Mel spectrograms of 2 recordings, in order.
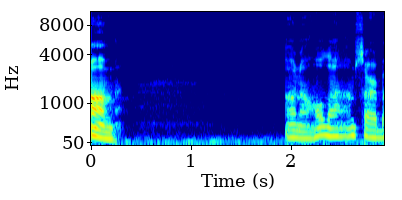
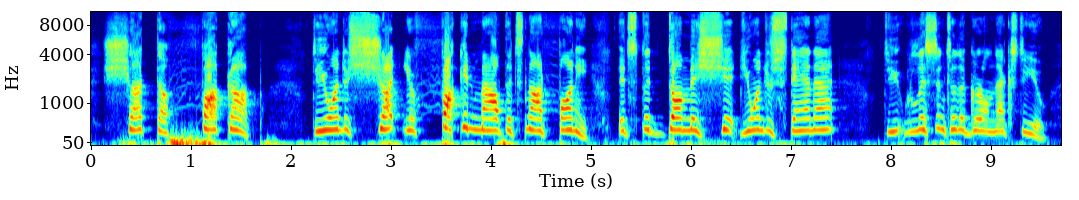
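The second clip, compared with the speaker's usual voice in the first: furious shout, much higher and louder; imagined screaming; 9 semitones higher, 6 dB louder than usual. Pretend. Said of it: "while screaming in his face".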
